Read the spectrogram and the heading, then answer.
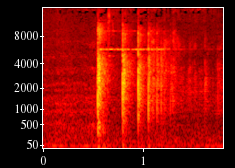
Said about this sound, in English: A gold wedding band drops from her hand and rolls to a stop at Malcolm's feet.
